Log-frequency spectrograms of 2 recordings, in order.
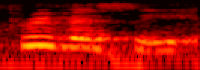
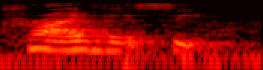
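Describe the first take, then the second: First: The word is said with a British pronunciation. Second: The word is said with an American pronunciation. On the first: "it's pronounced privacy in British English" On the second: "while in American English you have privacy"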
